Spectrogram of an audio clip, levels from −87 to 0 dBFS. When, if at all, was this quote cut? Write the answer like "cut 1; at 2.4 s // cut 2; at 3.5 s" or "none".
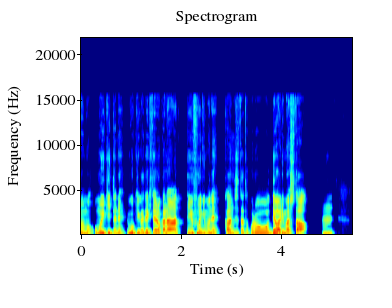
none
